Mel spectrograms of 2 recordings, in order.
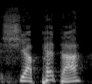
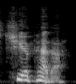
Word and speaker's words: Chiappetta: LA your last name my last name is c h i a p p t t a and you pronounce it and it's chiaa okay an chipa okay yeah she's the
